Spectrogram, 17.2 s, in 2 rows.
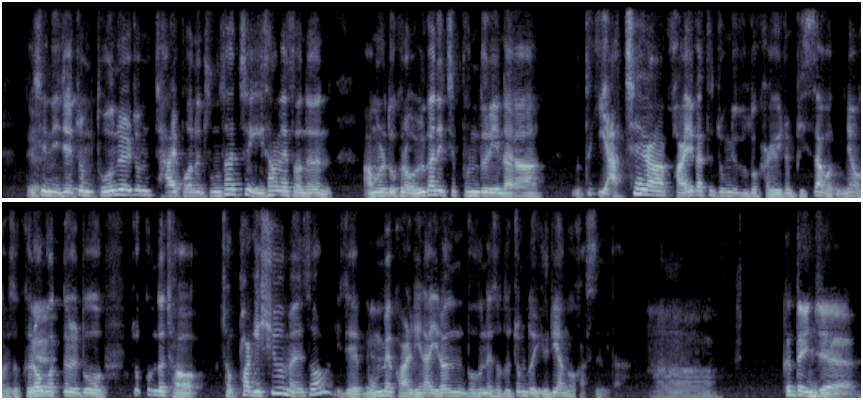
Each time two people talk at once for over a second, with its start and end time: none

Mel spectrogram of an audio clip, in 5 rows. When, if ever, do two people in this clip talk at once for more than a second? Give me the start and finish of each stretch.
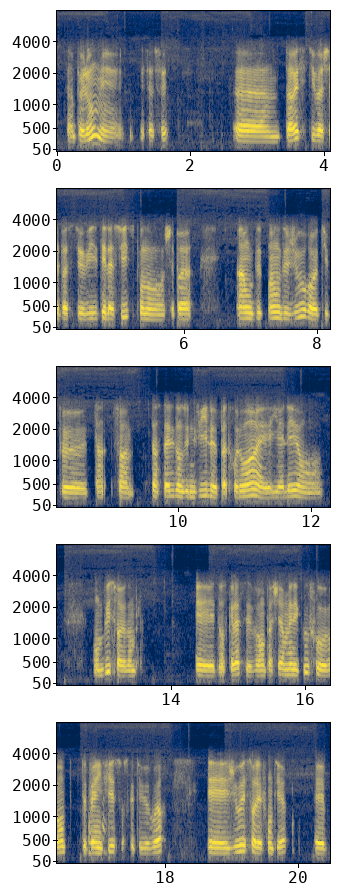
none

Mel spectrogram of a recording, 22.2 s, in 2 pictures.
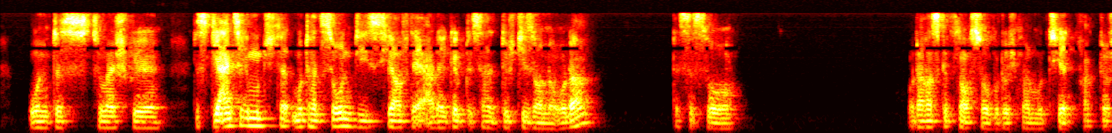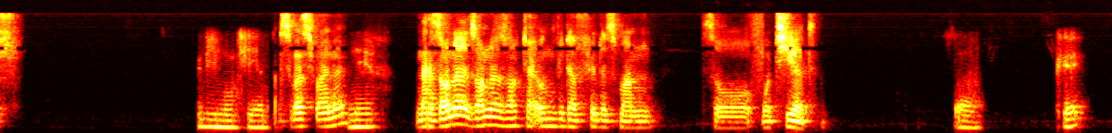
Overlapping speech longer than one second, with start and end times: none

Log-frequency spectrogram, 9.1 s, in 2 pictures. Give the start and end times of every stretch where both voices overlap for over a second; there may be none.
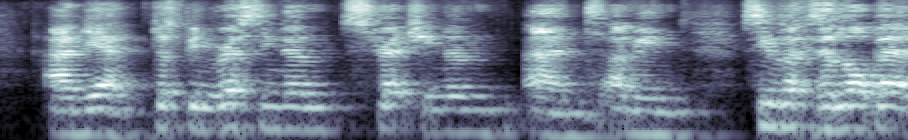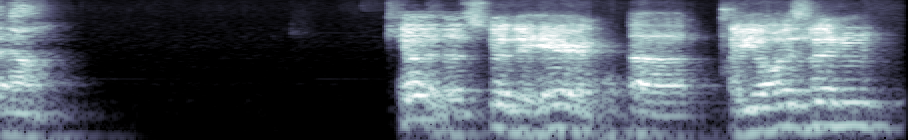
none

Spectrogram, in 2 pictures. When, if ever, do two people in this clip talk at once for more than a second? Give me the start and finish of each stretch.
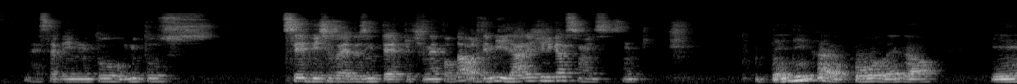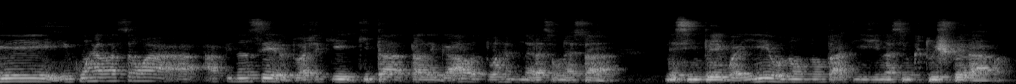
none

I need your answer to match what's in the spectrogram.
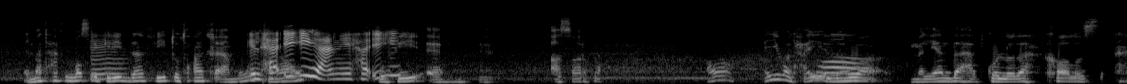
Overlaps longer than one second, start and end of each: none

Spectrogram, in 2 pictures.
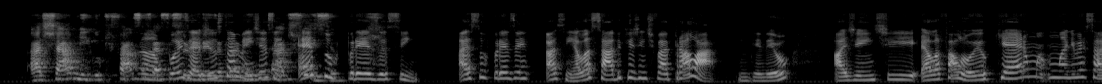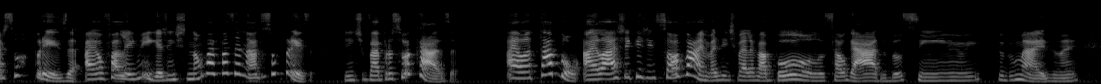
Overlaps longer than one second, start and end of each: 1.4-3.4

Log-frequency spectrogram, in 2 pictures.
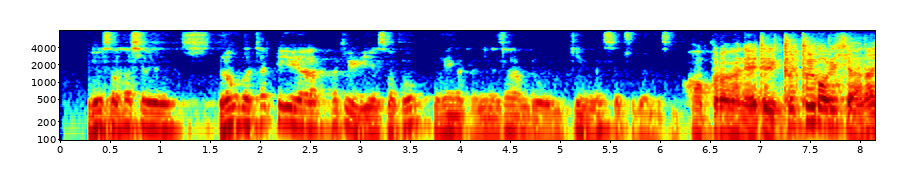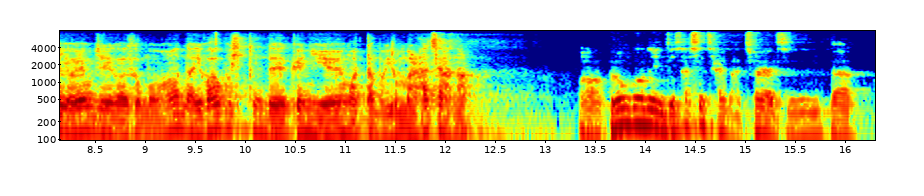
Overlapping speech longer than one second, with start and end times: none

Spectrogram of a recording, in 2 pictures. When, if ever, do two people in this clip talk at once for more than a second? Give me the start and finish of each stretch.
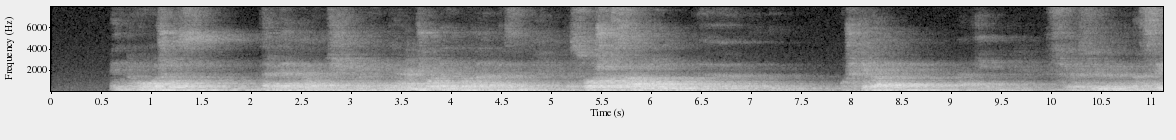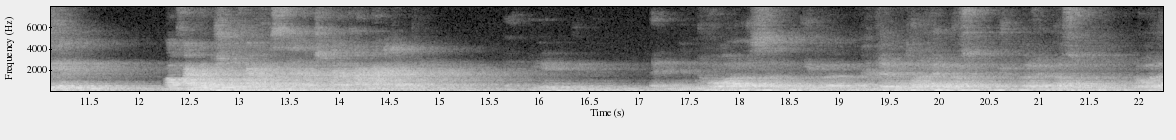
12.5-13.7

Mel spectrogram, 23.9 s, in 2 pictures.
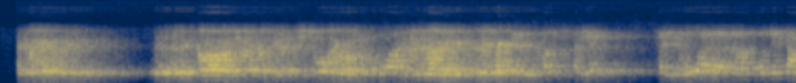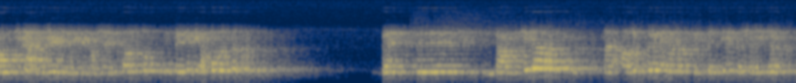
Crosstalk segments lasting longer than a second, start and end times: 6.0-7.7

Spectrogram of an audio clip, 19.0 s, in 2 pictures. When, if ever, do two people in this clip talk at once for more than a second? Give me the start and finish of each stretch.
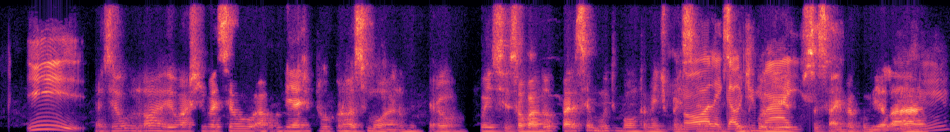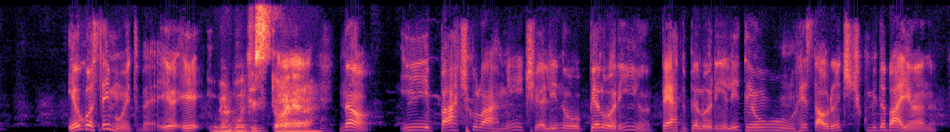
6.7-8.3

